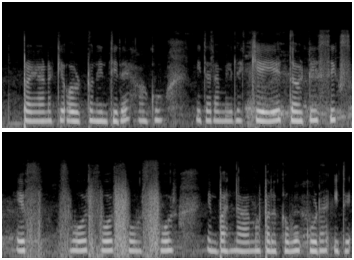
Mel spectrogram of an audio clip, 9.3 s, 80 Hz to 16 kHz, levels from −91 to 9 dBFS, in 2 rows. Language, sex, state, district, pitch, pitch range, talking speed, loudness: Kannada, female, Karnataka, Bellary, 235 Hz, 230-245 Hz, 110 wpm, -23 LUFS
